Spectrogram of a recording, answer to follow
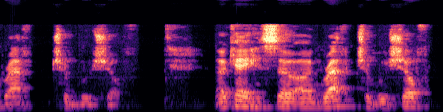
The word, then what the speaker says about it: Chebyshev: Pronunciation. Chebyshev. Is it called Chebyshev?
